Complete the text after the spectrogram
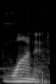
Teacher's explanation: we drop the T in the NT combination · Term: connected speech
